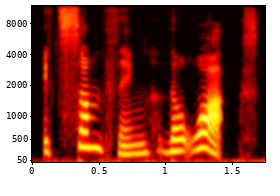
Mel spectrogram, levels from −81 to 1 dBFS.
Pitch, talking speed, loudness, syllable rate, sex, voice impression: 245 Hz, 135 wpm, -18 LUFS, 3.9 syllables/s, female, very feminine, young, thin, very tensed, very powerful, very bright, hard, very clear, very fluent, slightly raspy, cute, slightly cool, slightly intellectual, very refreshing, sincere, slightly calm, slightly friendly, slightly reassuring, very unique, slightly elegant, very wild, slightly sweet, very lively, strict, very intense, sharp, very light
